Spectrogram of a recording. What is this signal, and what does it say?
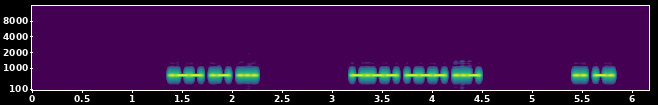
Morse code, heard as a keyed tone, about 34 wpm, 700 Hz. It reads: WAS YOU IN
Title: 4x Word-Spacing - Sentences from Top 300 Words - 35wpm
